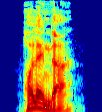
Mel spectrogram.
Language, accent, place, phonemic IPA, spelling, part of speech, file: German, Germany, Berlin, /ˈhɔlɛndɐ/, Holländer, noun, De-Holländer.ogg
- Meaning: 1. person from Holland (a region in the Netherlands) 2. a Dutch person (from any region)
